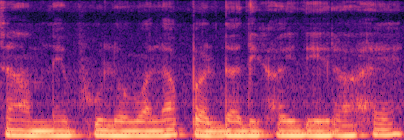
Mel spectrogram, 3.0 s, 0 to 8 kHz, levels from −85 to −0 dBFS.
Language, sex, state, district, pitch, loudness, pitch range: Hindi, male, Himachal Pradesh, Shimla, 105 Hz, -12 LUFS, 100-110 Hz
